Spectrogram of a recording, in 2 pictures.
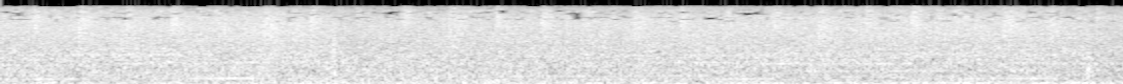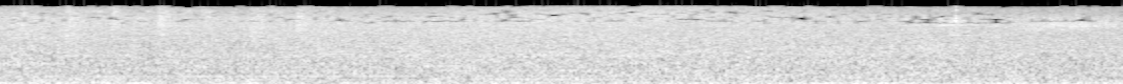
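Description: A car engine roars loudly at high speed.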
